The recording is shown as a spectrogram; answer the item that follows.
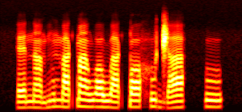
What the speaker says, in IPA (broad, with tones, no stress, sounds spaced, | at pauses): ɛ˨ n ã˨ b ũ˧ m a˧ k͡p ã˦ w ɔ˧ w a˧ k͡p ɔ˦ h u˦˨ d͡ʒ a˨˦ | u˧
